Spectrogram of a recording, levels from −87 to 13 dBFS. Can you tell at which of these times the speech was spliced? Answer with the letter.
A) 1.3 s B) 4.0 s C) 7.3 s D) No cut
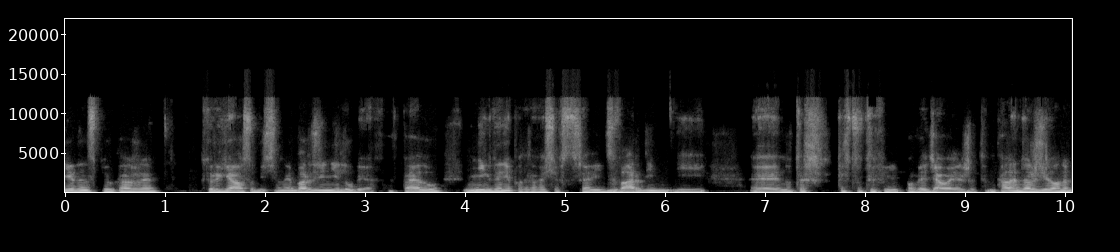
B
